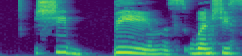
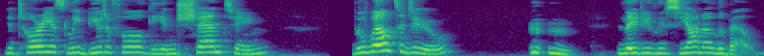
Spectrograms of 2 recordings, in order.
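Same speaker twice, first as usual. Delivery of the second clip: formal announcement. Acted. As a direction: announce her like a royal herald. Butler formally announces the lady.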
